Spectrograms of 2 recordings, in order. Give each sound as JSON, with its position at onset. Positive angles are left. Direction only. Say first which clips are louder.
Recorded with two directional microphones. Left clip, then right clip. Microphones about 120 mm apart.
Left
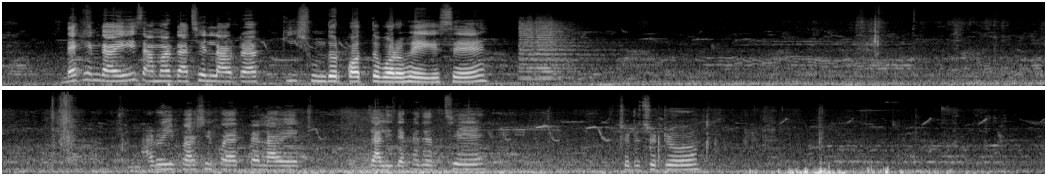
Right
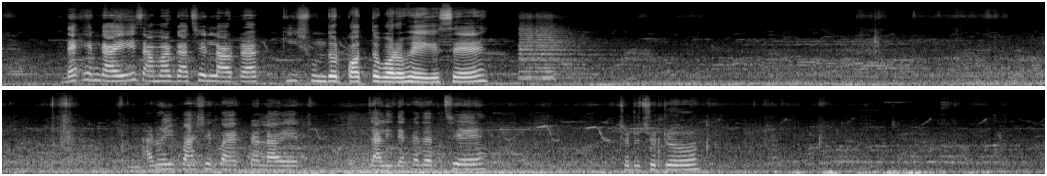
{"t": 0.6, "sound": "a woman's voice", "louder": "left 1 dB", "side_deg": -25}
{"t": 5.1, "sound": "toot", "louder": "right 1 dB", "side_deg": 65}
{"t": 11.9, "sound": "a woman's voice", "louder": "even", "side_deg": -15}
{"t": 16.4, "sound": "speech", "louder": "right 2 dB", "side_deg": -5}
